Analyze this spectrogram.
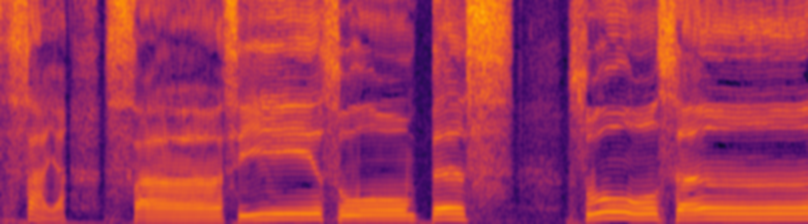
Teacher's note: keluarnya huruf berasal dari ujung lidah menyentuh ujung gigi dari atas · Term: huruf tsa, huruf sa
